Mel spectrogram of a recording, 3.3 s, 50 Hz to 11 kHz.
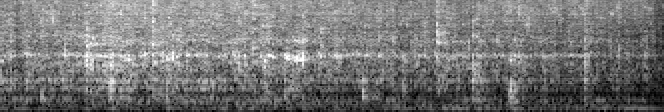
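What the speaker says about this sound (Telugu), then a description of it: "ఉల్లిపాయలు మగ్గిపోయిన తర్వాత 2 రెబ్బలు కరివేపాకు వేసుకోవాలి." Onions and curry leaves frying in oil in a pan for a vegetable pulao, giving a continuous bright sizzle with small crackles, fairly quiet and steady.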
